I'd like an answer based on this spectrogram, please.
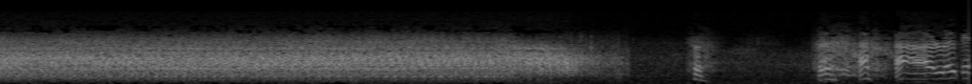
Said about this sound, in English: I never seen nothing like it. Gatlin gun can wipe out an army.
